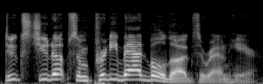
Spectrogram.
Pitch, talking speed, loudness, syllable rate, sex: 160 Hz, 205 wpm, -17 LUFS, 5.9 syllables/s, male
